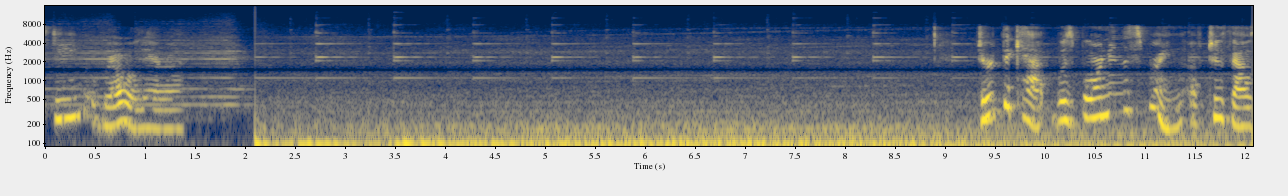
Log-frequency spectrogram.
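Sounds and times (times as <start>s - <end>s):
train rumbling: 2.1s - 12.0s
locomotive bell ringing: 2.2s - 12.0s.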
